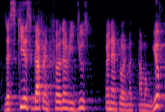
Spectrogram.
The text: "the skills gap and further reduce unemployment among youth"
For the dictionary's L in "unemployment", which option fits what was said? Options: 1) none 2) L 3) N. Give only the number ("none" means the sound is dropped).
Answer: 2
